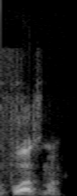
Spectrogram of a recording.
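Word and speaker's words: πλάσμα: Что такое плазма? А, нет, я неправильно писал. С острым ударением плазма. Как прагма. Ну, конечно, как прагма, да.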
